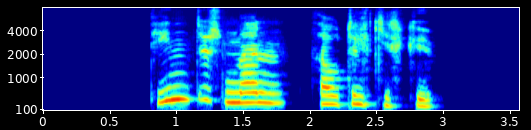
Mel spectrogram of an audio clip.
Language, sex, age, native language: Icelandic, male, 9, Icelandic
